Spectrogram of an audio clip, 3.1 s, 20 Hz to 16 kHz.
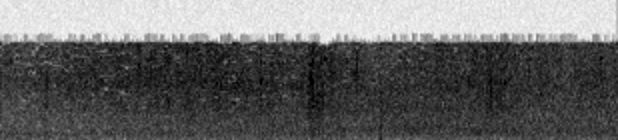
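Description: Steady, heavy rain in the video game Witcher 3, hissing continuously with no breaks, a dense downpour filling the whole moment.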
